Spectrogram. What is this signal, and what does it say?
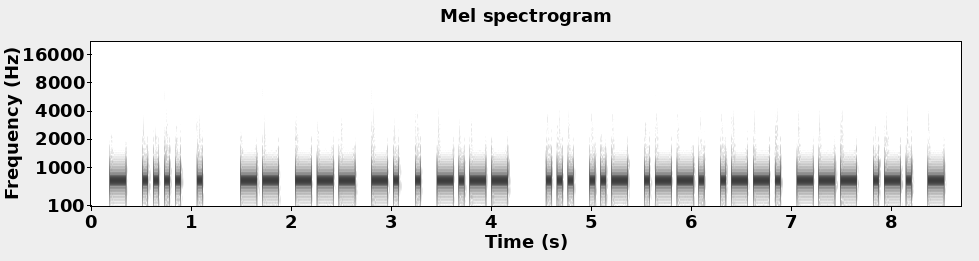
Morse code, heard as a keyed tone, about 22 wpm, 700 Hz. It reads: THE MONEY SUPPORT
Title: Sentences from Top 1000 Words - Review Part 5 - 22wpm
